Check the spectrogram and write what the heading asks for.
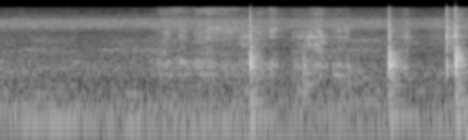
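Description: Hands handling small plastic containers: light scraping with a few sharp clicks, the clearest about halfway through and again near the end.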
